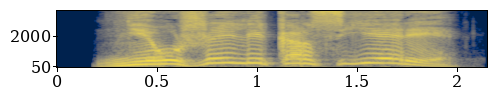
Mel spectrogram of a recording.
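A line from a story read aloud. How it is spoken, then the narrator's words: Shouted. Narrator (Russian): крикнул он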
